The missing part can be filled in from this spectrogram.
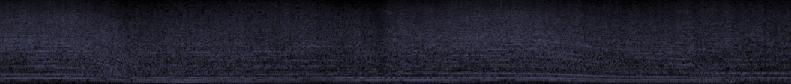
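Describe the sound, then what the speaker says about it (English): Several race cars in a racing video game roll down pit road at Homestead, a steady layered engine drone with shifting pitch as cars pass and slow, continuous and fairly loud with no talking. "Several more cars coming down pit road."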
